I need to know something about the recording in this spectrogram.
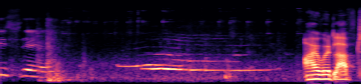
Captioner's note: high-pitched squealing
